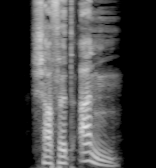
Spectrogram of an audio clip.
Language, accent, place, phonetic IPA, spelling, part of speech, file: German, Germany, Berlin, [ˌʃafət ˈan], schaffet an, verb, De-schaffet an.ogg
- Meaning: second-person plural subjunctive I of anschaffen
